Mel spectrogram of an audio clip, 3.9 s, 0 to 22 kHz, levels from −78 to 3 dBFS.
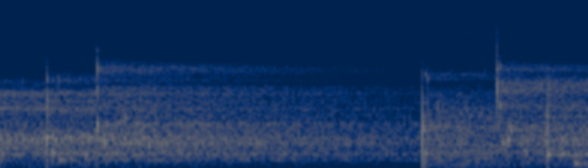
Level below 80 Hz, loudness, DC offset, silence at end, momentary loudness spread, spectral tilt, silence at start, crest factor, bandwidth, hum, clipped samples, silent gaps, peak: -72 dBFS; -44 LUFS; under 0.1%; 0 s; 11 LU; -4.5 dB/octave; 0 s; 26 dB; 12.5 kHz; none; under 0.1%; none; -18 dBFS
